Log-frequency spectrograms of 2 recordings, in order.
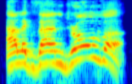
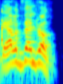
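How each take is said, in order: First: The name is said at a slower pace. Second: The name is said at a quick pace. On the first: "Did I say it right again?" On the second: "I want to say it quick. ... Like that. Like she says it"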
